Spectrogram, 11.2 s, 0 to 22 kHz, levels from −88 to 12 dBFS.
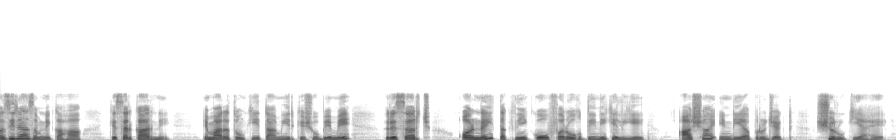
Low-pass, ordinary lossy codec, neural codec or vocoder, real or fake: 7.2 kHz; none; none; real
